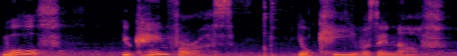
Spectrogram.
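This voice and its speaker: A woman voicing a brisk, loyal elven rebel agent, battle-ready, in a video game. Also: mid-range voice, lively intonation, background noise. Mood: relieved.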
